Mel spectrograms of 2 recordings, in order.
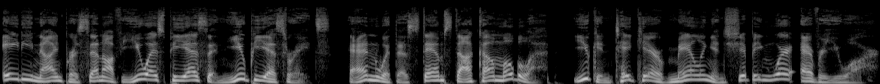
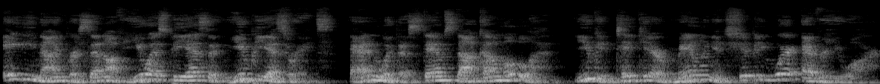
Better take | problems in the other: first | room echo; noticeable; dies away in 0.5 s // off-mic speech; far

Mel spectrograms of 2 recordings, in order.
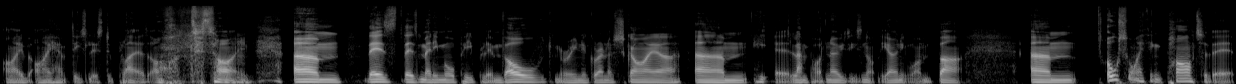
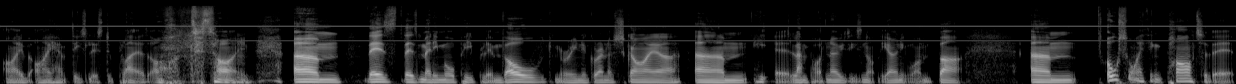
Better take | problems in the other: first | high-pitched whine; noticeable; throughout; 6 kHz, 15 dB below the speech

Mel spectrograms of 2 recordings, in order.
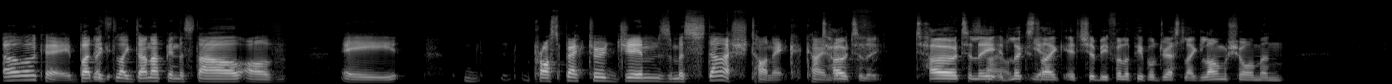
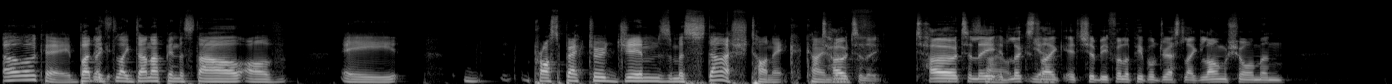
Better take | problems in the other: second | thin; somewhat; fading below 350 Hz

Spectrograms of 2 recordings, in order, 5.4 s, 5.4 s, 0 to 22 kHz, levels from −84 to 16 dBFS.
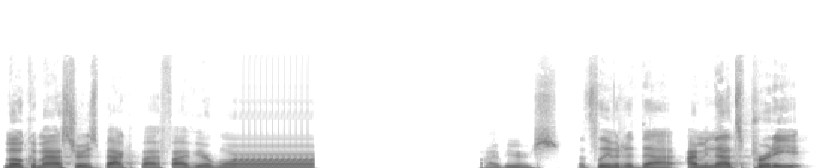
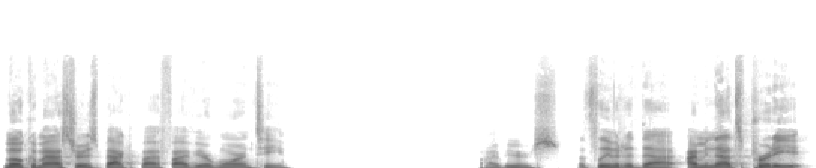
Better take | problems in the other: second | audio freezing; at 1.5 s

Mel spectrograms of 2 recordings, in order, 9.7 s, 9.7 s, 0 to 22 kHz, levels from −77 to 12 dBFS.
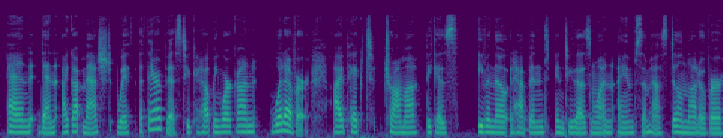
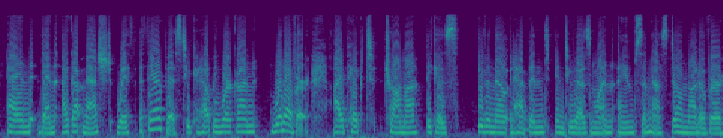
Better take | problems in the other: first | distortion; heavy; 5 dB below the speech

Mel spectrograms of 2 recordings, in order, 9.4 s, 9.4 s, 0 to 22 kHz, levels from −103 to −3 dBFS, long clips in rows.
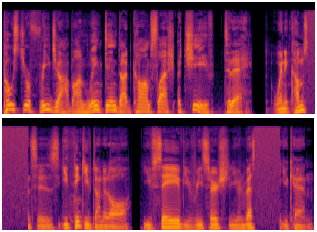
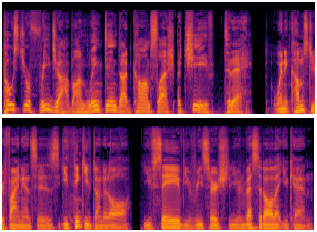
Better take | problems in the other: second | audio cutting out; filled with static; at 4.5 s for 0.5 s and at 8.5 s

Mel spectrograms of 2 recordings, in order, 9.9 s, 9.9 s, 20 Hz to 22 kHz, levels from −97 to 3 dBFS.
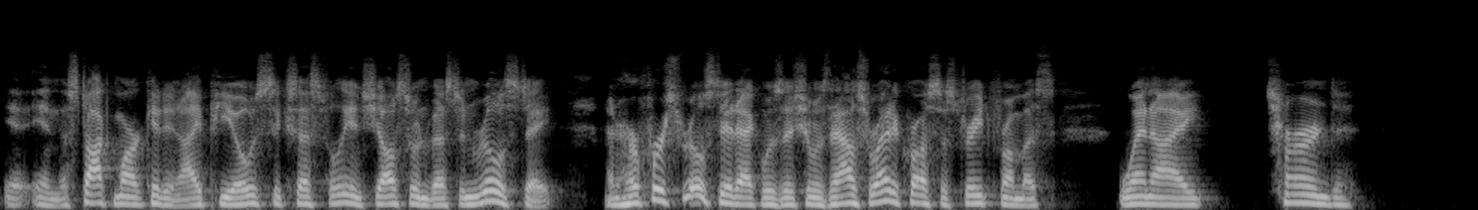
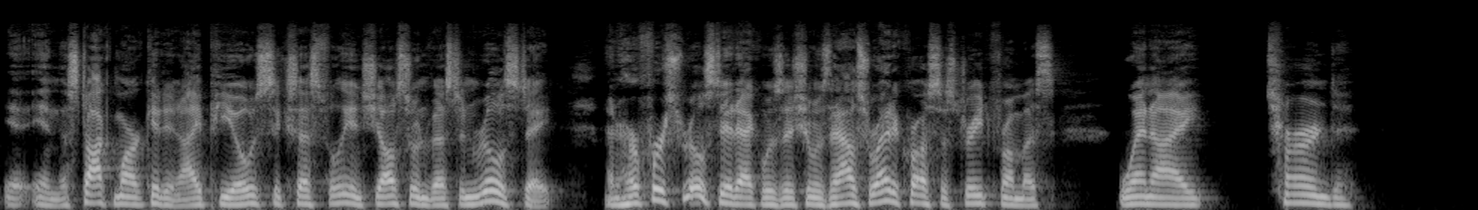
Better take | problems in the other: second | muffled; slightly; fading above 3.5 kHz

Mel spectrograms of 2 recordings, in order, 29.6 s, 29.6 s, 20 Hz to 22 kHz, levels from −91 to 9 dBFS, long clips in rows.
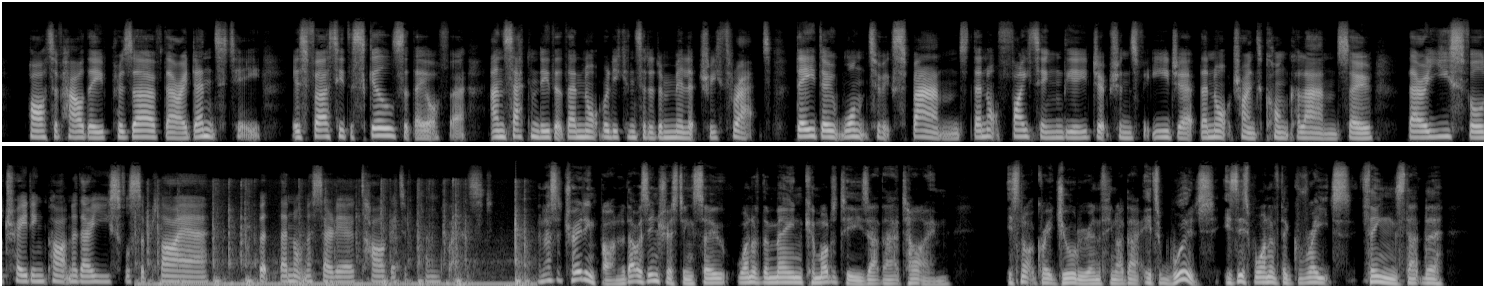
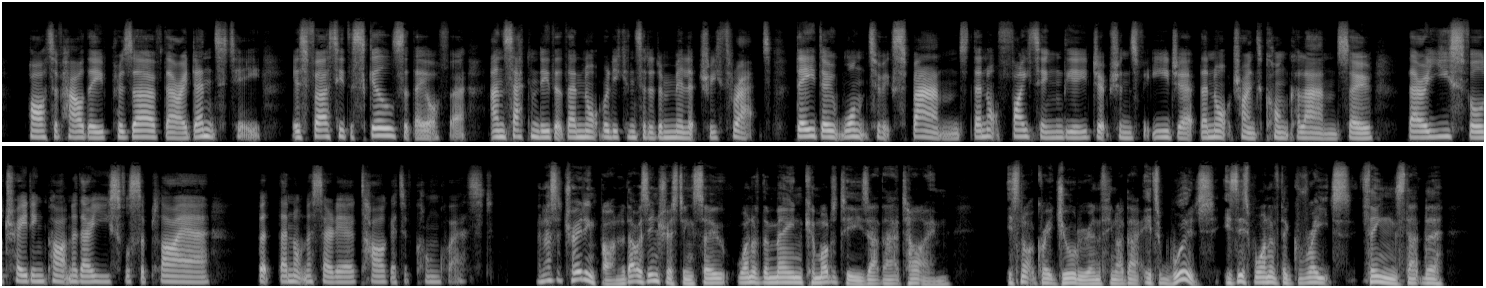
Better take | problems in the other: second | keyboard typing; noticeable; from 16 to 20 s; peak 5 dB below the speech

